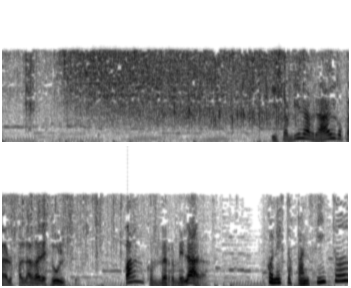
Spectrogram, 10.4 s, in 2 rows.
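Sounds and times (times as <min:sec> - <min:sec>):
eggs frying in a pan: 0:00.0 - 0:08.7
speech: 0:04.0 - 0:08.4, 0:09.2 - 0:10.3.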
